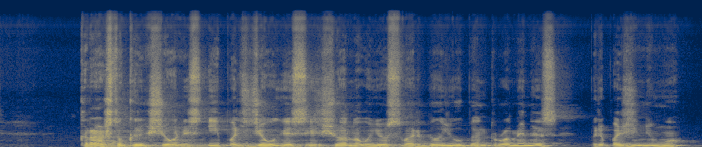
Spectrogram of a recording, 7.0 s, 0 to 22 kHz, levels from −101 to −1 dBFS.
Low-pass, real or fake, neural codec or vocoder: 19.8 kHz; fake; vocoder, 44.1 kHz, 128 mel bands every 512 samples, BigVGAN v2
